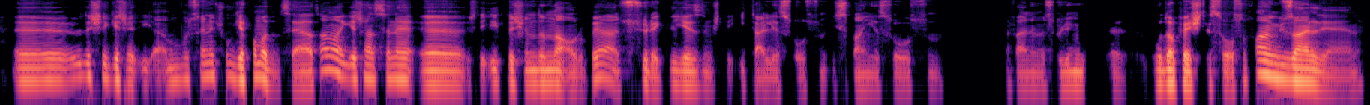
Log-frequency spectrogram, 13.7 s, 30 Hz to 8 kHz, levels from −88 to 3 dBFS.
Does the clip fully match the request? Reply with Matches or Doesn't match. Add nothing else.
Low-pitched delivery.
Matches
